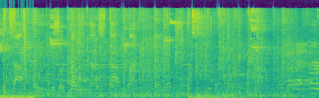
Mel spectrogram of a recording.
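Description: Several basketballs dribbled on a hardwood gym floor, with repeated bounces and voices in the gym. Background music with a heavy bass plays at the start and cuts off under a second in.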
